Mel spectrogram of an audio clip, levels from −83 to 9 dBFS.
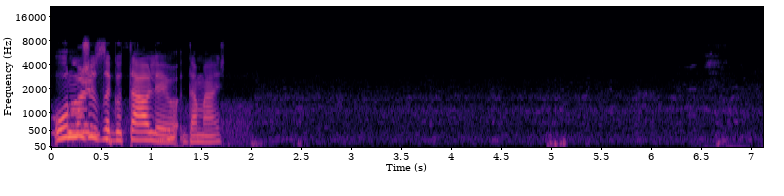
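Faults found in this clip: Speech suppressed in double talk, 0.0 to 1.25 s and again 1.76 to 1.82 s: echo canceller likely mistook overlapping far-end speech for echo and attenuated the near-end talker. Speech dips by about 20 dB, roughly 0.7 s affected; second dip about 15 dB.

Echo leak, 1.72 to 1.99 s: likely residual loudspeaker pickup passing the echo canceller unremoved and returned down the line. A faint delayed copy of the speech trails about 214 ms behind, at about 40 dB below the direct signal.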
